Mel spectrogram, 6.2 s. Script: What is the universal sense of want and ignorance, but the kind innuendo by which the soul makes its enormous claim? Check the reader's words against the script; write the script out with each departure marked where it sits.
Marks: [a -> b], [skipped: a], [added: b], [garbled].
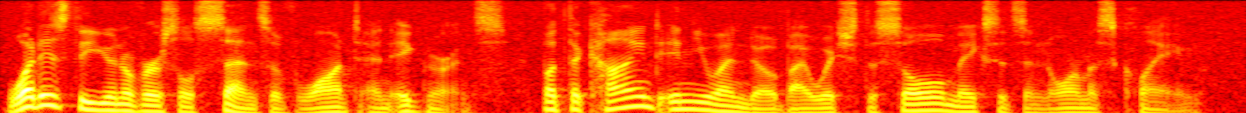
What is the universal sense of want and ignorance, but the kind innuendo by which the soul makes its enormous claim?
